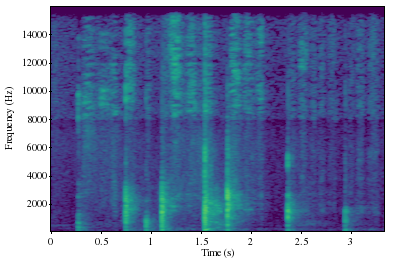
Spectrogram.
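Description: Pen or marker strokes on a board during a maths lecture, sounding as a quick series of sharp scratches and taps with short pauses between them, with no talking.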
